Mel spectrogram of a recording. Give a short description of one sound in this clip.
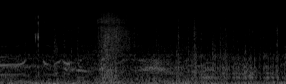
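A loud explosion bursts with a rushing roar.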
